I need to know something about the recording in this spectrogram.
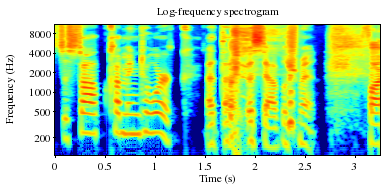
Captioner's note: laughs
